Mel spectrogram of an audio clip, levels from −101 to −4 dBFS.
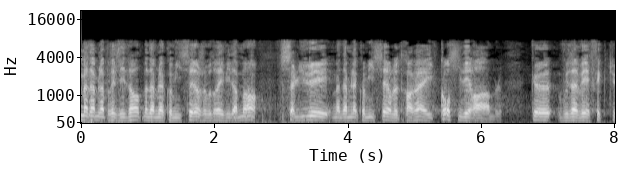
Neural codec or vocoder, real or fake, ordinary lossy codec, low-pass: vocoder, 44.1 kHz, 128 mel bands, Pupu-Vocoder; fake; none; 7.2 kHz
